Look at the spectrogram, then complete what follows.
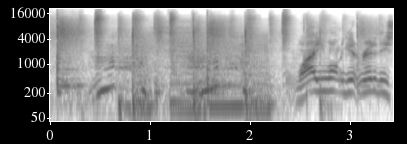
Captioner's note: bull groaning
